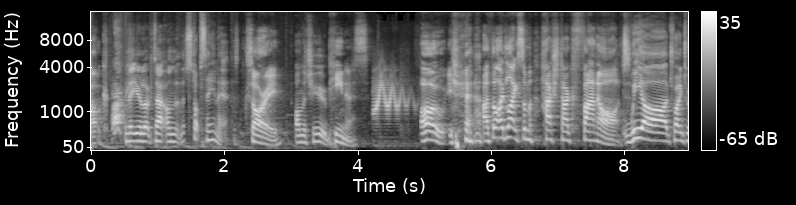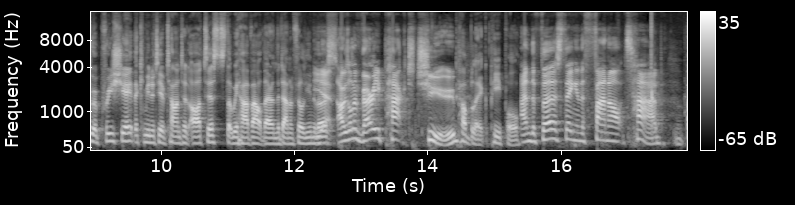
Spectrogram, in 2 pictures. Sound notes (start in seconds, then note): 0.3 dog barks; 4.2 spring boings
